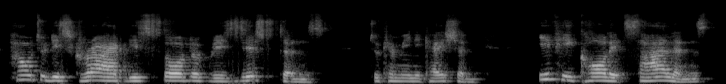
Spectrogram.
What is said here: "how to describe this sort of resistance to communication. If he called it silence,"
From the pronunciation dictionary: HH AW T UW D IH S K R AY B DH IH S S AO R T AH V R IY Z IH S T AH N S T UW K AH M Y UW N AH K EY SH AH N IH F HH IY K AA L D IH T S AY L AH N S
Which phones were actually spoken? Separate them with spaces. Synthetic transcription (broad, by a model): HH AW T UW D IH S K R AY B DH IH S S AO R T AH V R IY Z IH S T AH N S T UW K AH M Y UW N AH K EY SH AH N IH F HH IY K AA L IH T S AY L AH N S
